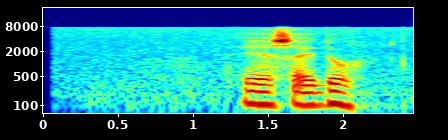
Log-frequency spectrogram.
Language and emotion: Russian, neutral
